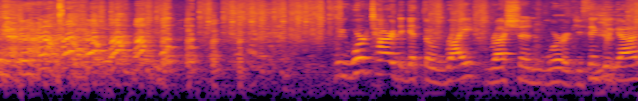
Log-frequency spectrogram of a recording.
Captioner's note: all laughing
